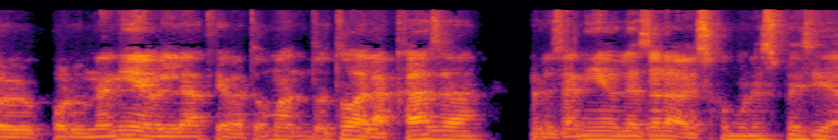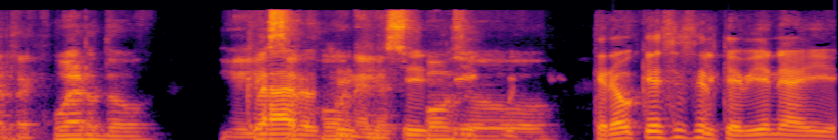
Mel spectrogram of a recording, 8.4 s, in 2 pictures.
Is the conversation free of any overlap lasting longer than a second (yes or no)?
no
